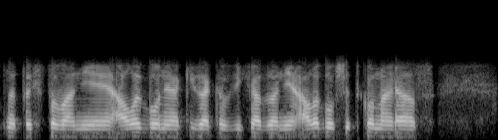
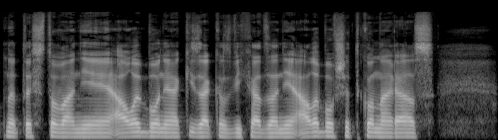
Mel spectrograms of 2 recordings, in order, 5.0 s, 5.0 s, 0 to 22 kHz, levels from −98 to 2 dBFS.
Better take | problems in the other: second | phone-call audio; poor line; nothing above 3 kHz

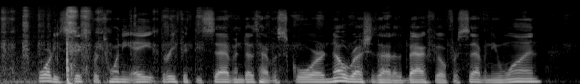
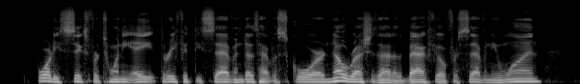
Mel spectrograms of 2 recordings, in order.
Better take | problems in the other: second | household noises; loud; throughout; 5 dB below the speech

